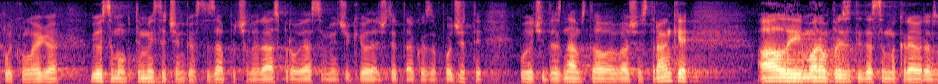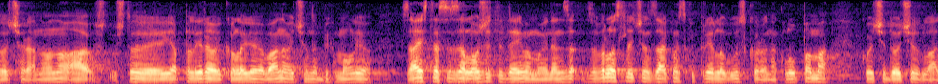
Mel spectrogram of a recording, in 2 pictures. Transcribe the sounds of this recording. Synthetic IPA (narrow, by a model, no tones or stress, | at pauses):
kleko̞leːɡa | biosamo̞pt̪imist̪it͡ʃankad̪st̪e̞zapot͡ʃe̞liɾaːspɾaʋujaːsamjio̞t͡ʃe̞kiːʋaod̪at͡ʃet̪et̪akozapo̞t͡ʃe̞t̪i | b̥ud̪ut͡ʃid̪aznaːmst̪aʋo̞ʋeʋaʃest̪ɾaŋke̞ | alimo̞ːɾamopɾiznat̪id̪asamnakɾajuɾazo̞t͡ʃaɾanono̞ʔaʃt̪ojeiape̞liːɾaoiko̞le̞ːɡajo̞ʋano̞ʋit͡ʃo̞nd̪abixmo̞lio̞ | zajist̪ase̞zalo̞ʒit̪id̪aimamoje̞d̪anʋrlˠo̞slit͡ʃanzaːko̞nskipɾʲjed̪loɡusko̞ɾo̞naklˠuːpama | ko̞jit͡ʃe̞d̪o̞ːt͡ʃioʋlˠaː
